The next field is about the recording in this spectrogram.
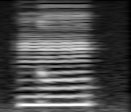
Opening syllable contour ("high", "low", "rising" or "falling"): high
